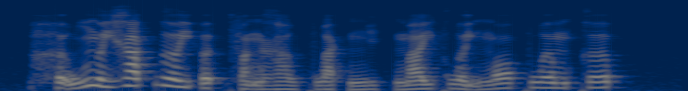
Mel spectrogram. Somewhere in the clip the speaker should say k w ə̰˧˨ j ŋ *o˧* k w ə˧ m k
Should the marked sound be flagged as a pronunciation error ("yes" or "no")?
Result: yes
